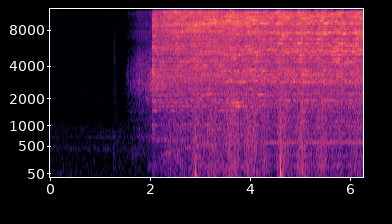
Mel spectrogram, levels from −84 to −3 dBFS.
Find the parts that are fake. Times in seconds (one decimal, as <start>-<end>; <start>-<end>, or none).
none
